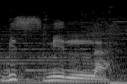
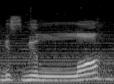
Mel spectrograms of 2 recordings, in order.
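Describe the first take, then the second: First: The L is pronounced thin and light. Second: The L is pronounced thick and heavy. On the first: The speaker calls it right. "lam kembali dibaca dengan tipis, tarkik" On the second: The speaker calls it wrong.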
